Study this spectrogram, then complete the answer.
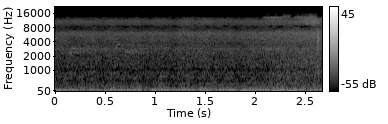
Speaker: So RPMs go up. Running a little rough now. Car is shaking. Got 101,000 miles. You can hear it in the exhaust. That's about to die.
